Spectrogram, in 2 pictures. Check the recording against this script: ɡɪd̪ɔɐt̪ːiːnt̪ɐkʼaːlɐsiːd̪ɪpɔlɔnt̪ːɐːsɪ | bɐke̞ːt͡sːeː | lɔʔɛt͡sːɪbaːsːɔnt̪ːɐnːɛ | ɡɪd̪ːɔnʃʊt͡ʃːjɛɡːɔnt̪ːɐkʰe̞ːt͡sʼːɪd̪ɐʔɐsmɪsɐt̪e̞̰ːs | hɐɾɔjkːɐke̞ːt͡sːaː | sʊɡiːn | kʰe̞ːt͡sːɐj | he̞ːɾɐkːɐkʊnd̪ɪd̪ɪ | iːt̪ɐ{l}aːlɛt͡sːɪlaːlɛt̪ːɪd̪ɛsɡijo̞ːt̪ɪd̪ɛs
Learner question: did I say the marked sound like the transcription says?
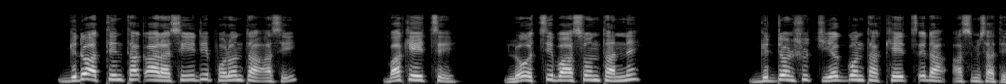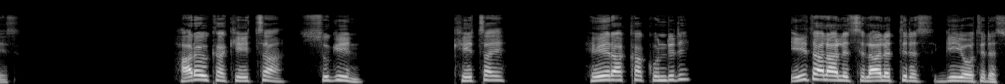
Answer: yes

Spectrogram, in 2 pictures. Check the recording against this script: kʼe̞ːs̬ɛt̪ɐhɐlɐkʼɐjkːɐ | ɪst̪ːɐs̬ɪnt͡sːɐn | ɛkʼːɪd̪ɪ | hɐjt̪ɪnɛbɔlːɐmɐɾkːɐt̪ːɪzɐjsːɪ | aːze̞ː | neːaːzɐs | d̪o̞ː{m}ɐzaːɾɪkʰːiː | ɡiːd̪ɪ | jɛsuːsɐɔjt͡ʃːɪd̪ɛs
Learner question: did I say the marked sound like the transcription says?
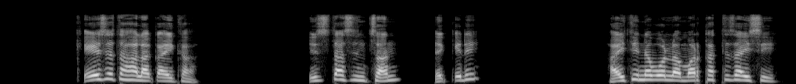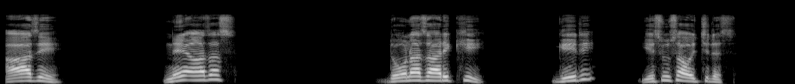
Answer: no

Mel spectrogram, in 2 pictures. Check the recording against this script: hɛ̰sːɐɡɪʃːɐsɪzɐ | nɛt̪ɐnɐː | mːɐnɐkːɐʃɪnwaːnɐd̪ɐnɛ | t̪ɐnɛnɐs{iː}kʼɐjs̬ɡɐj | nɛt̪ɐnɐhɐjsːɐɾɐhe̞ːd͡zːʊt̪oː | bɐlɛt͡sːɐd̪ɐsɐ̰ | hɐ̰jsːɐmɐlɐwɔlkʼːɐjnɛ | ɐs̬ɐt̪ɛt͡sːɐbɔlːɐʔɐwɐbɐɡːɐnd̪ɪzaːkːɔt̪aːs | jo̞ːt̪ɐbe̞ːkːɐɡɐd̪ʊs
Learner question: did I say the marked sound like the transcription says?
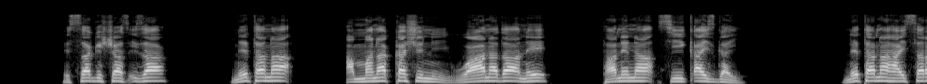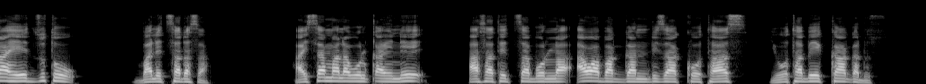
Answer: yes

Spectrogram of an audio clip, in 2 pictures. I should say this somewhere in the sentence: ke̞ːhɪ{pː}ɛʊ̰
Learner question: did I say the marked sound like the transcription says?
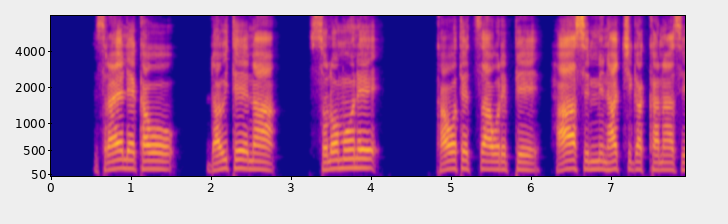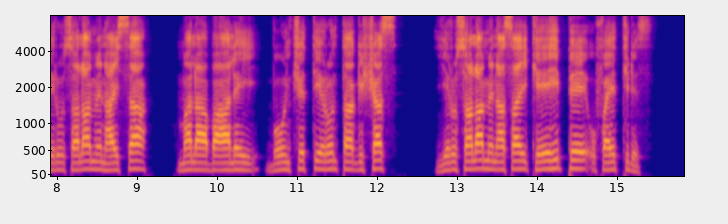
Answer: yes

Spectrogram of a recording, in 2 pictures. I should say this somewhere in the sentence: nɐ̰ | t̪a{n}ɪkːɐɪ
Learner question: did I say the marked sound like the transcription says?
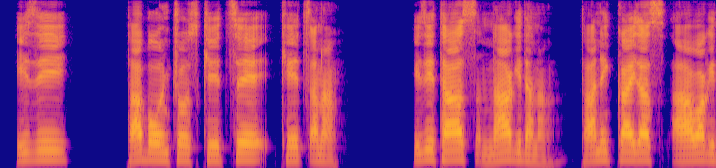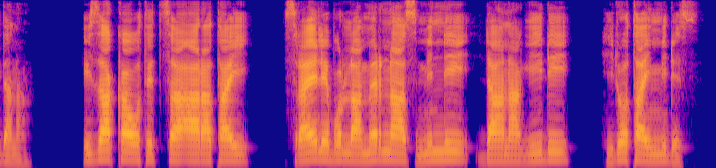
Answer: yes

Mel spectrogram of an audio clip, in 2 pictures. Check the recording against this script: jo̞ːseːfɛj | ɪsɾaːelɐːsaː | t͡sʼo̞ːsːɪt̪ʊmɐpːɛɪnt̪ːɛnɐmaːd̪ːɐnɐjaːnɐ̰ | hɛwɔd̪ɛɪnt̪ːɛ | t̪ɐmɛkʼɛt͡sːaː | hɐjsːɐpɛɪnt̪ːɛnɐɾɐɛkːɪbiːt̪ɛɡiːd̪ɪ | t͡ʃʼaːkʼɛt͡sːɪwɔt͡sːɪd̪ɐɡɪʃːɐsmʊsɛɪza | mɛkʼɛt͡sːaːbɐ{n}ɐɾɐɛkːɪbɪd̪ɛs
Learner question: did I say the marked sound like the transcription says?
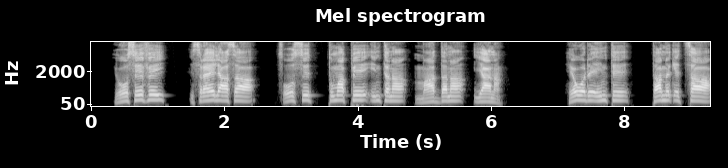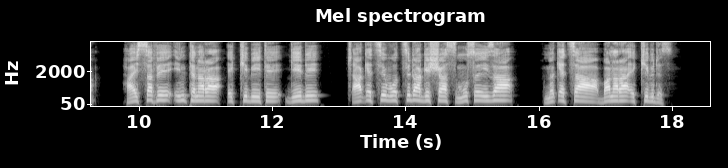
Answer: yes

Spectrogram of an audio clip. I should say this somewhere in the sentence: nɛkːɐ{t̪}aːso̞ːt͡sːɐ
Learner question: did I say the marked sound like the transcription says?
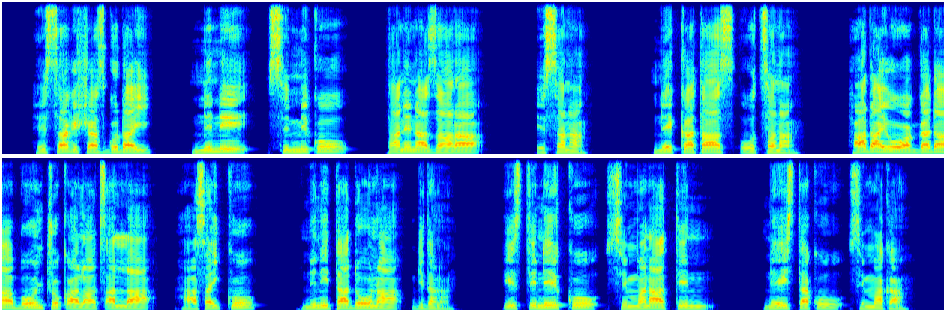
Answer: yes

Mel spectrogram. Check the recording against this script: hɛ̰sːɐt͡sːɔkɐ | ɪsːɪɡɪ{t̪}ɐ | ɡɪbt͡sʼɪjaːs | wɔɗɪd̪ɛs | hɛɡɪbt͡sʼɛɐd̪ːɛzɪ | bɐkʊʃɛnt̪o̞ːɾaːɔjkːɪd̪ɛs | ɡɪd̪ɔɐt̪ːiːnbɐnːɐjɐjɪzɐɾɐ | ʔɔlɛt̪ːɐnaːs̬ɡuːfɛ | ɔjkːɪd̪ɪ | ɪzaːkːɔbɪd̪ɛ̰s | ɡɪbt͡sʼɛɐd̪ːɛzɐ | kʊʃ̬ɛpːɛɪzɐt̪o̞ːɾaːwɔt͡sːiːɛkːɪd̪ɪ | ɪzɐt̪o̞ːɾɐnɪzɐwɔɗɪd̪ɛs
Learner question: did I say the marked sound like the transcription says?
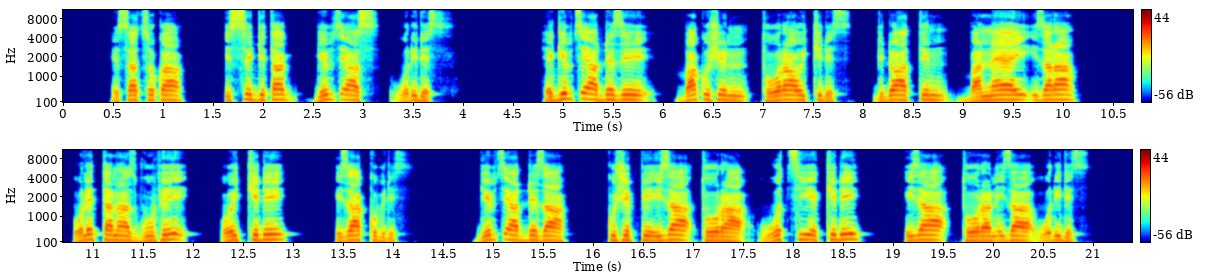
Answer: yes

